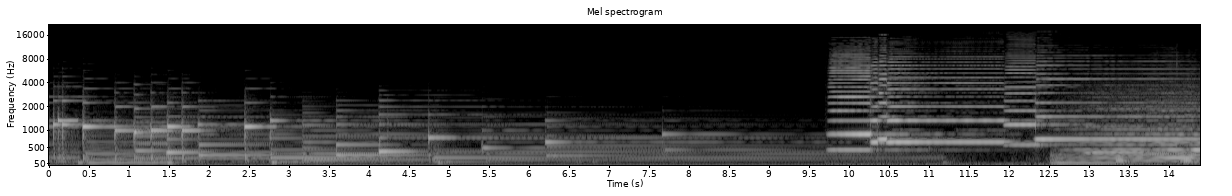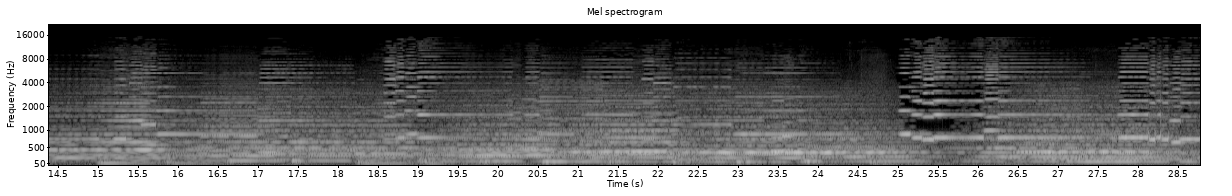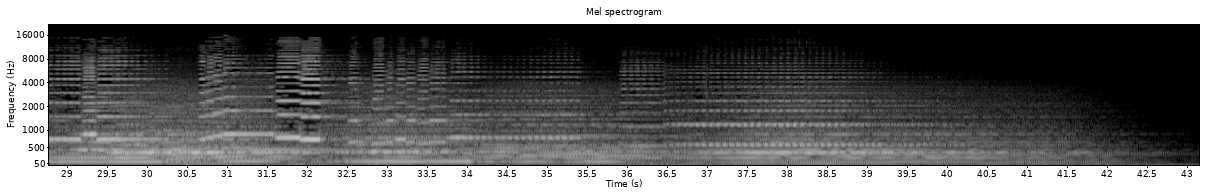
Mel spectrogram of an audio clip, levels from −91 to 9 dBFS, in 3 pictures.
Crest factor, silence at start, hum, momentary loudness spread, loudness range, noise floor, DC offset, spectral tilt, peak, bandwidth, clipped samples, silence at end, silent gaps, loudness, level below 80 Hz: 20 dB; 0 s; none; 16 LU; 15 LU; -69 dBFS; under 0.1%; -5 dB/octave; -8 dBFS; 15.5 kHz; under 0.1%; 1.3 s; none; -27 LUFS; -50 dBFS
